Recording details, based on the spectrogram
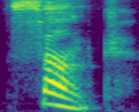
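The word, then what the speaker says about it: cinq: Five in French is sunk. Sunk. Uh note one thing that I and N in French are called nasal vowels and the sound uh is formed as uh uh sunk.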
